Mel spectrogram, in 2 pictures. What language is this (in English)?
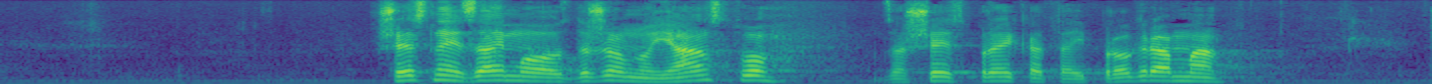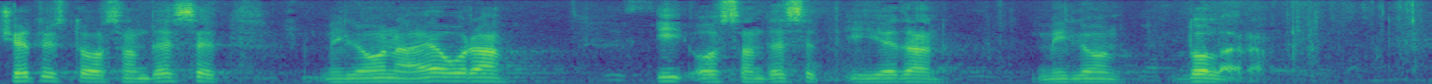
Croatian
